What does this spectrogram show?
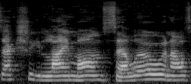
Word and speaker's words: Limoncello: But when you look it up, it's actually Limoncello. And I was like, why the heck would they pronounce it like that?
